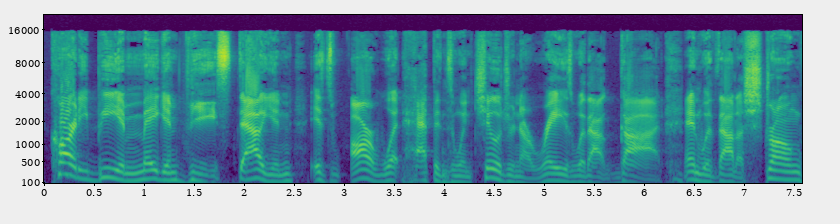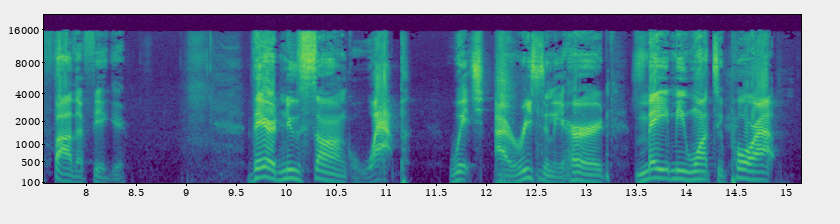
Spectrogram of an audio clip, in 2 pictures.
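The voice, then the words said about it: Mocking annoying Twitter voice. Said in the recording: “in your white voice again ... This is not even my white voice. This is my annoying Twitter voice.”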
